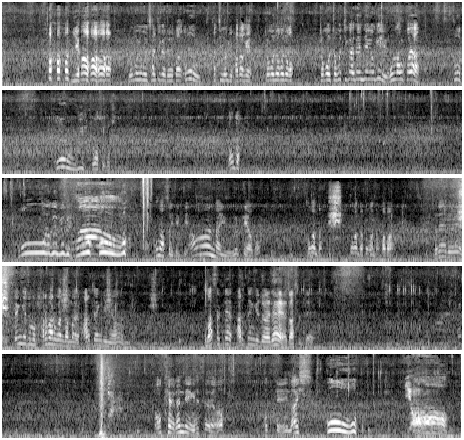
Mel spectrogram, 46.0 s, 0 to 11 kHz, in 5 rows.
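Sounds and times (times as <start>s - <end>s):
low steady rumble: 0.0s - 45.9s
water lapping against boat hull: 0.0s - 45.9s
faint ticks: 28.5s - 38.6s, 43.0s - 44.8s
fish slapping on deck: 38.7s - 39.4s.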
